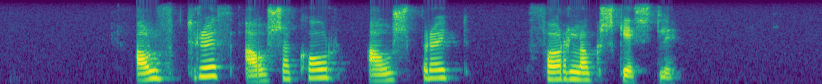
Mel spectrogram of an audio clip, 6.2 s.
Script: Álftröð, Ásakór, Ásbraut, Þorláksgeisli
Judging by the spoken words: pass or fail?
pass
